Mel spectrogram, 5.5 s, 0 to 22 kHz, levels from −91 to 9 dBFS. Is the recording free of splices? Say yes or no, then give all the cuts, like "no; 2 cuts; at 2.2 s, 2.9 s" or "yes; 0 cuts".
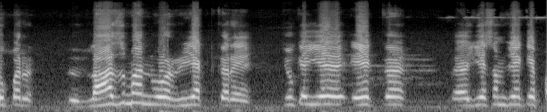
yes; 0 cuts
